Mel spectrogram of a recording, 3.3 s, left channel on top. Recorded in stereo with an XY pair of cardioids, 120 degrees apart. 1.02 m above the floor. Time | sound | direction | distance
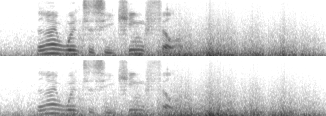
0.4 | a man speaking | 40° left | ?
